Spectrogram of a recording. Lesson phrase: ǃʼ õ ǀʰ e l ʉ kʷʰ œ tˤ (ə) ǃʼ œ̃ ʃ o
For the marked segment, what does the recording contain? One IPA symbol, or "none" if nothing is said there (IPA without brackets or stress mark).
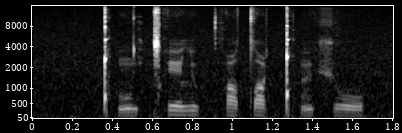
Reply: ʊ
